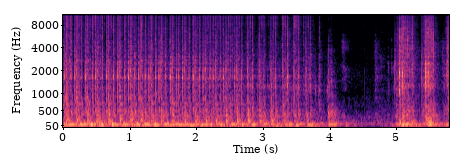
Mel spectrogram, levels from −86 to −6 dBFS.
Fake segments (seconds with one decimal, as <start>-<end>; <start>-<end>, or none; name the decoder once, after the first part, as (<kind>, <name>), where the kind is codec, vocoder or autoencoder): 0.0-5.8 (vocoder, WaveNeXt)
